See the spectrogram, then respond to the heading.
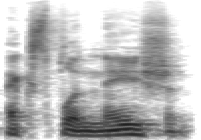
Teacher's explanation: Usually the vowel is a little bit longer, and it's usually not reduced. So if we pronounce the word explanation, that ne is getting primary stress. It's the longest and most prominent syllable in the word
